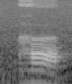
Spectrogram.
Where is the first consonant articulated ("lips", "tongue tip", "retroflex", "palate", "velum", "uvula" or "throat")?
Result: throat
